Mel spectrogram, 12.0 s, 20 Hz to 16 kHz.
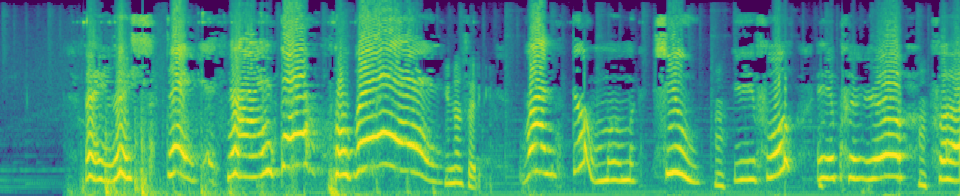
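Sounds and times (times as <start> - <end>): toddler singing: 0.9 - 5.6, 6.5 - 12.0.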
